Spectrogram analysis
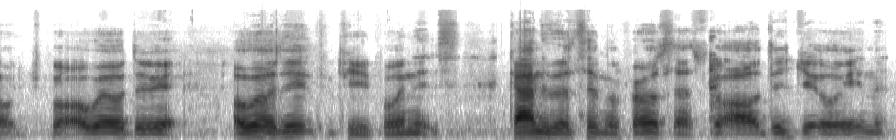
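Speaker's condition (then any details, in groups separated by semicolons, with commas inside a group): Cerebral palsy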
